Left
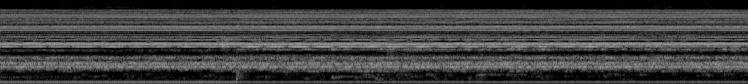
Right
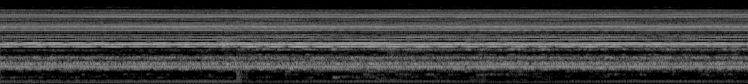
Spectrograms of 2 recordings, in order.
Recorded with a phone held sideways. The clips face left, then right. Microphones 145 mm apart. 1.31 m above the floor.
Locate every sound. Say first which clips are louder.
0.0 s a machine running: even; 50° left (ahead or behind), 1.7 m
